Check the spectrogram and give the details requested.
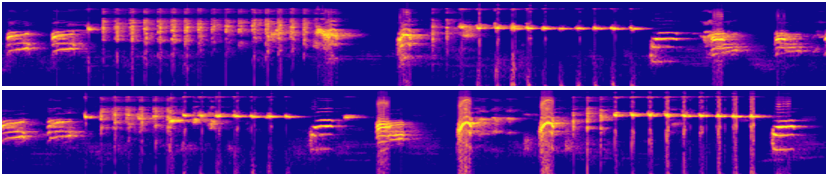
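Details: Long-tailed shrike, a caged songbird, alternating long buzzy high trills with drawn-out whistles and bursts of chattering, mimicked notes, the pattern repeated twice.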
